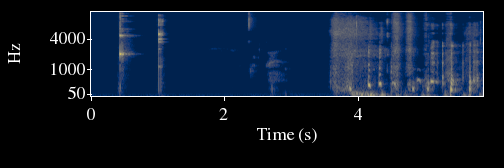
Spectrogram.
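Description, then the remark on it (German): Two bright clinks of beer glasses ring out in a toast, a brief pause between them, followed by a few small sounds and then loud, lively voices and bustle. “Ich sag einfach Prost”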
